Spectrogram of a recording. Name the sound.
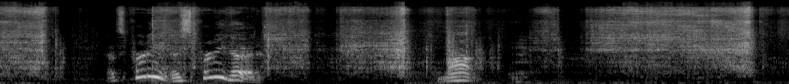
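Ganzo F7551 knife edge slicing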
